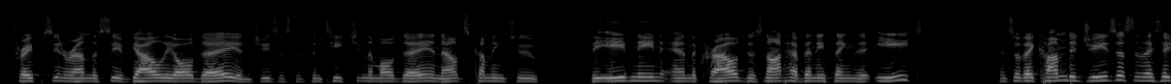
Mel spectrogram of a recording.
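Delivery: ordinary talk, nothing marked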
